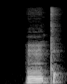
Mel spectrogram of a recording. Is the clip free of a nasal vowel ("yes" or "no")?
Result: no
